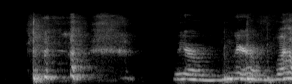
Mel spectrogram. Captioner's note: chuckles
